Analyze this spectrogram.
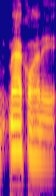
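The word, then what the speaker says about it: McElhenney: say name sir and you say macenny and they look up with confusion and they should because it's ridiculously long and so many syllables and then you try to explain why it's not MAC why is it MC and then is there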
